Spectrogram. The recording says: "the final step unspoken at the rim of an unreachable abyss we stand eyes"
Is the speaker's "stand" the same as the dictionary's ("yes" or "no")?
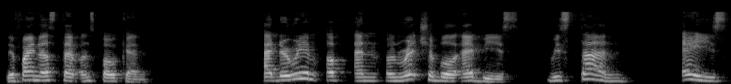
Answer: no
